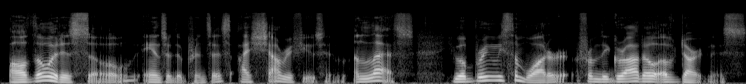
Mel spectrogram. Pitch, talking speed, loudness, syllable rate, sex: 125 Hz, 185 wpm, -18 LUFS, 5.0 syllables/s, male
